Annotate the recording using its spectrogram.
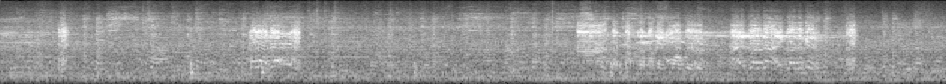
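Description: Airport apron bus engine and road noise running steadily, heard from inside the cabin. Indistinct voices rise over it at about three to four seconds in, and again from about eight to eleven seconds.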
